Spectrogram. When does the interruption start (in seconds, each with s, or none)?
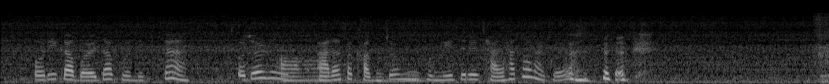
2.8 s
